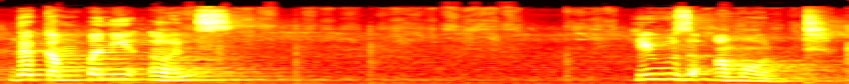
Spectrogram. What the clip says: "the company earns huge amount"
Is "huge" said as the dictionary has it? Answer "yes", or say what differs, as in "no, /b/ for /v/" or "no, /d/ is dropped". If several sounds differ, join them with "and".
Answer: no, /z/ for /dʒ/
